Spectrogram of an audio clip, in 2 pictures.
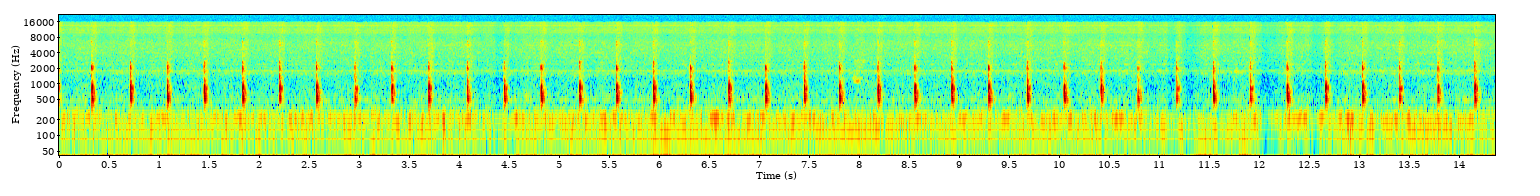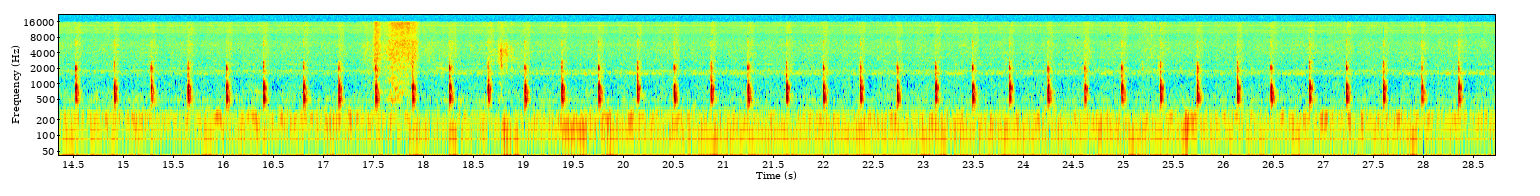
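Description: A car's turn-signal indicator ticking steadily inside the cabin, about two and a half clicks a second, over a faint low hum from the idling car.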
